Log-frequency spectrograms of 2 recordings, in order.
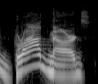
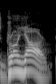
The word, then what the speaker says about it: grognard: a lot of the Grog nards which is not how it's pronounced by the way I noticed a lot of people say grognard that's why I'm saying grognard it's gronyard somebody busted my chaps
